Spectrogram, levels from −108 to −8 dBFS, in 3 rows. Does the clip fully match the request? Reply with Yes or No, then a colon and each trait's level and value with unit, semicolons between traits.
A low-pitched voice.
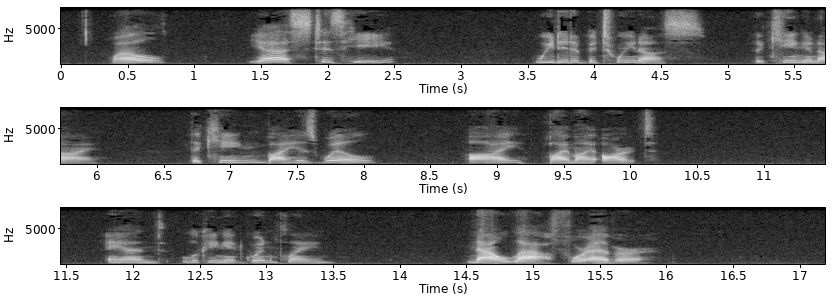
No: high, 225 Hz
